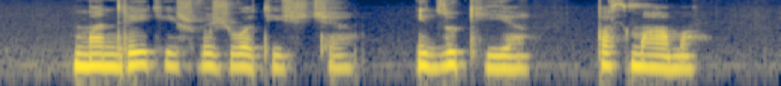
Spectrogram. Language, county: Lithuanian, Vilnius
